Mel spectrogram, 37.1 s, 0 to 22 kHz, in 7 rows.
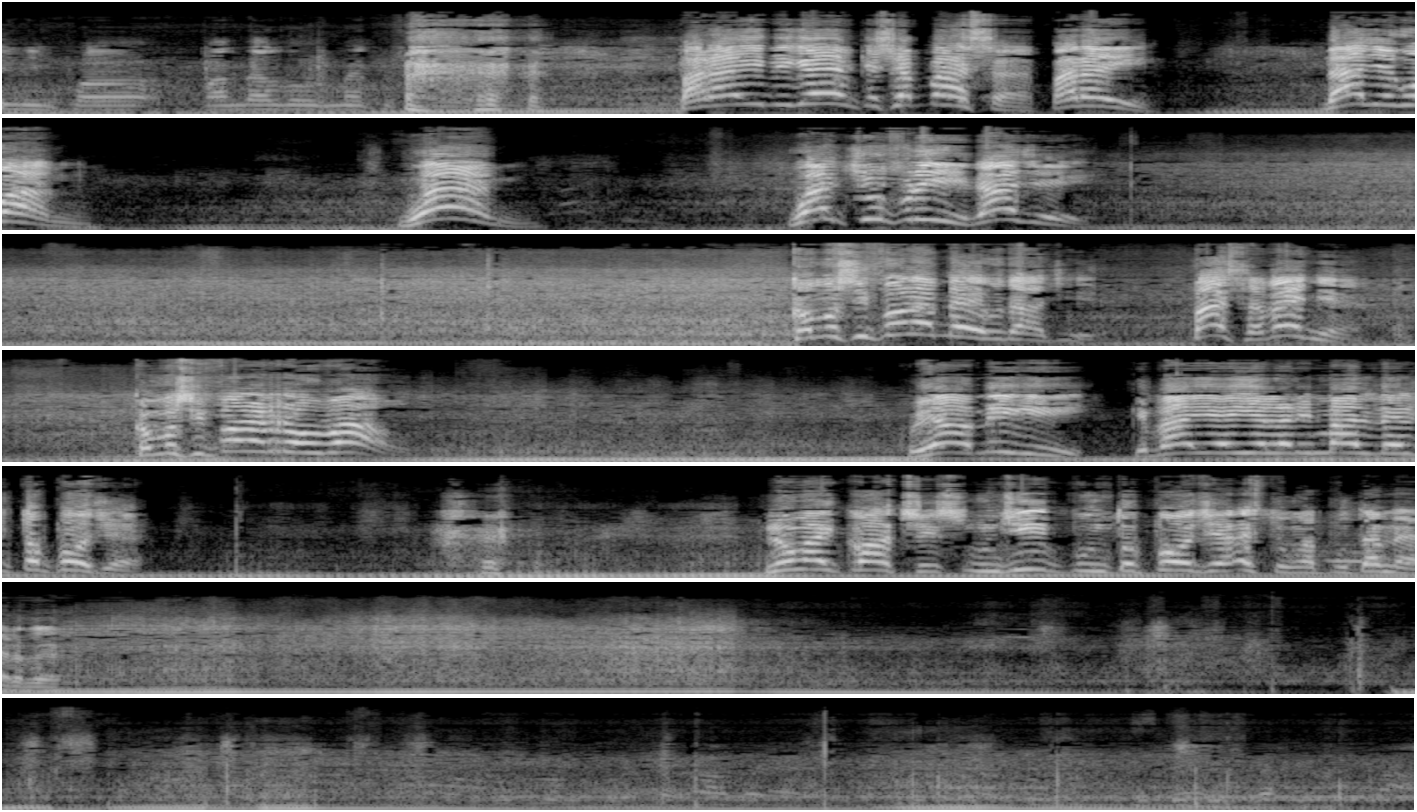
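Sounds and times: vehicle engine pulling hard: 0.0 - 3.0, 7.8 - 37.0.

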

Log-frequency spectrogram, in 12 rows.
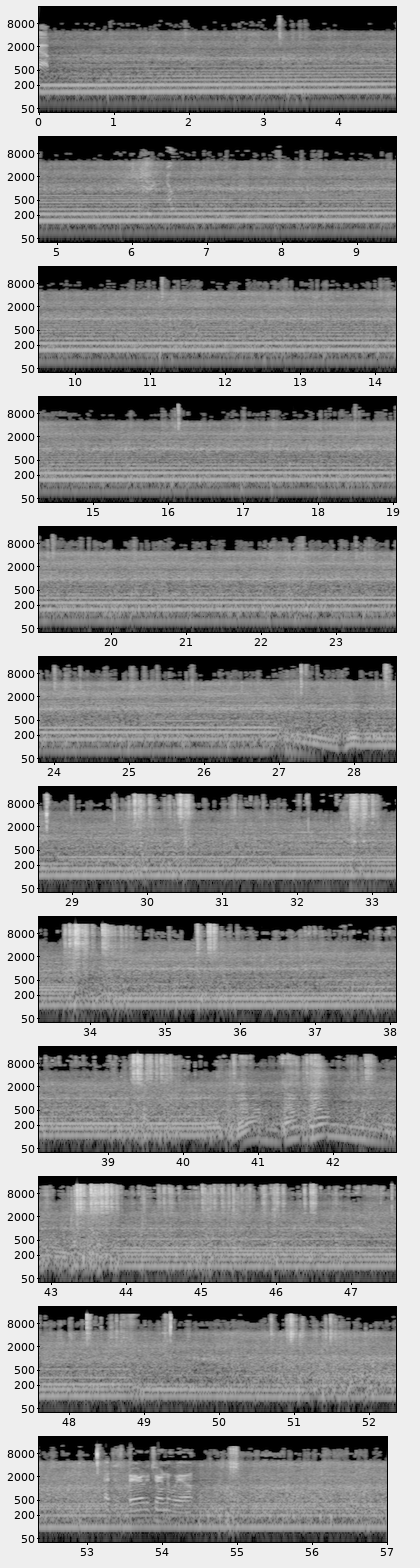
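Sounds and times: rotary engine cruising: 0.0 - 57.0.

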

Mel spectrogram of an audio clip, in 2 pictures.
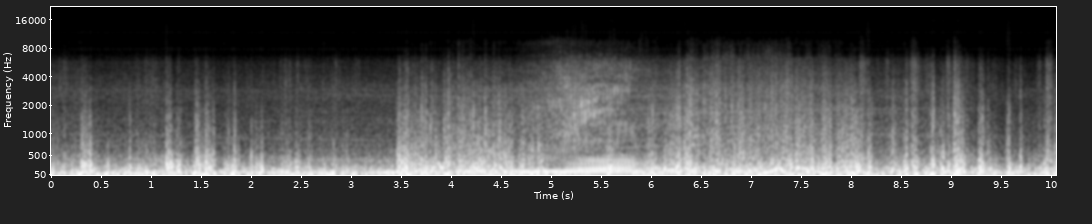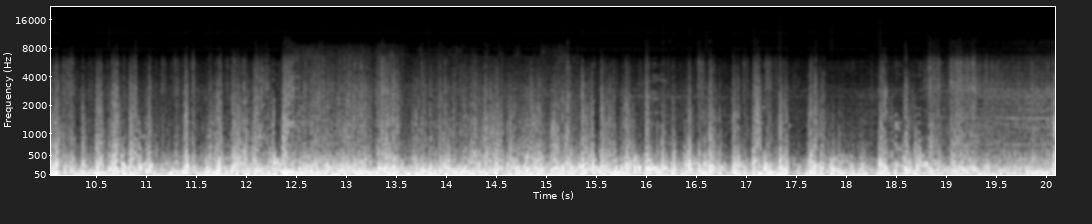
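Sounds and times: motorcycle engine and road rumble: 0.0 - 20.0
wind buffeting microphone: 0.0 - 20.0.

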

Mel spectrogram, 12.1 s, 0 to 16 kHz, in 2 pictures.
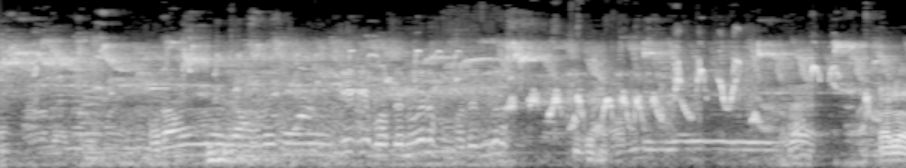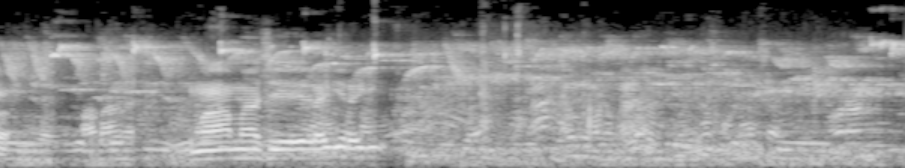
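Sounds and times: bird singing whistles and chirps: 0.0 - 12.0.

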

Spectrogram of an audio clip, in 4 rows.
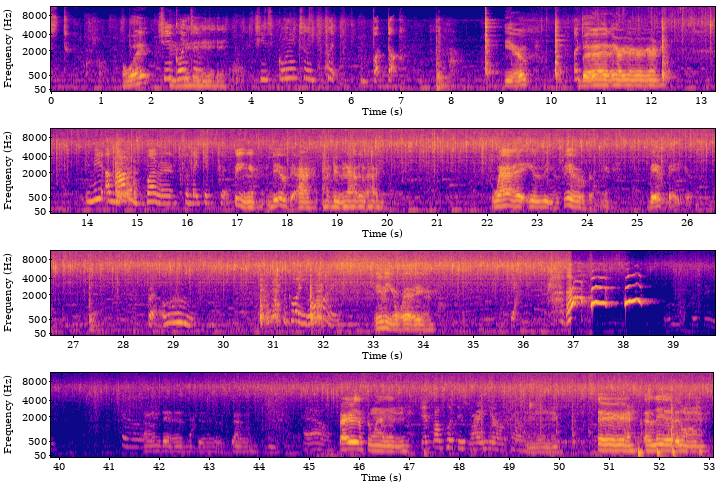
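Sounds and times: butter sizzling in a frying pan: 0.0 - 7.6, 8.3 - 53.0
utensil knocking against pan: 51.5 - 53.0.

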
